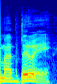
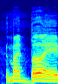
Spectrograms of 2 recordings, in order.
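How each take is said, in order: First: The word is stretched into a two-syllable 'boo-ee'. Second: The word is said as a plain one-syllable 'boy'.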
